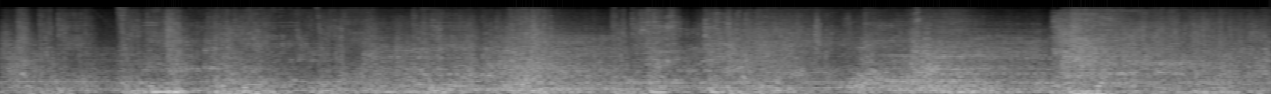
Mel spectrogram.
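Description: Gunfire and energy blasts crackle loudly throughout.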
